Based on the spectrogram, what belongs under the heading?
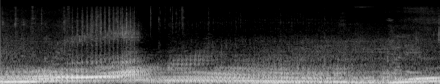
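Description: A car engine revving up as the car pulls away, its pitch climbing for about a second and a half before easing off, then climbing again near the end.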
